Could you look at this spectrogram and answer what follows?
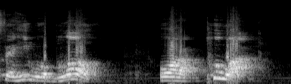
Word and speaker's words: puach: In Ezekiel chapter 21, verse 31, Yah again tells us that he will blow, or puach. It's spelled P-U-A-C-H, the Hebrew word puach, P-U-A-C-H.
